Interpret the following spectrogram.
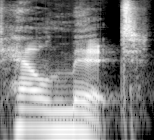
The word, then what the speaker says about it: Helmite: It's pronounced helmet, like this and thing.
